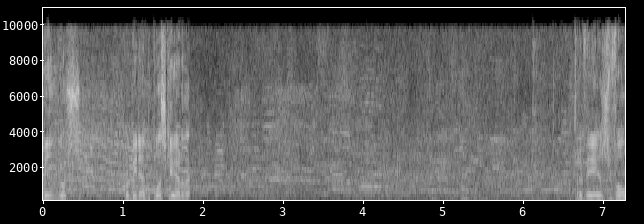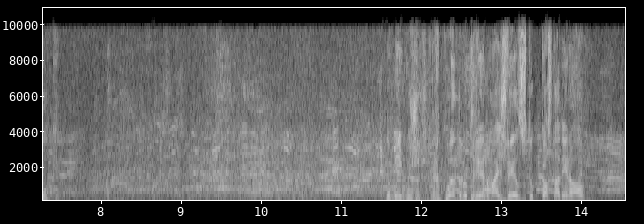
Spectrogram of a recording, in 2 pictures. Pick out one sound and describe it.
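A stadium crowd murmurs steadily outdoors.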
